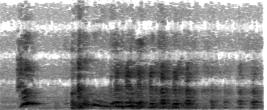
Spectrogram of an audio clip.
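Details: One sharp, squeaky hiccup followed by a run of bubbly giggling, a hiccup during laughter; hiccups.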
